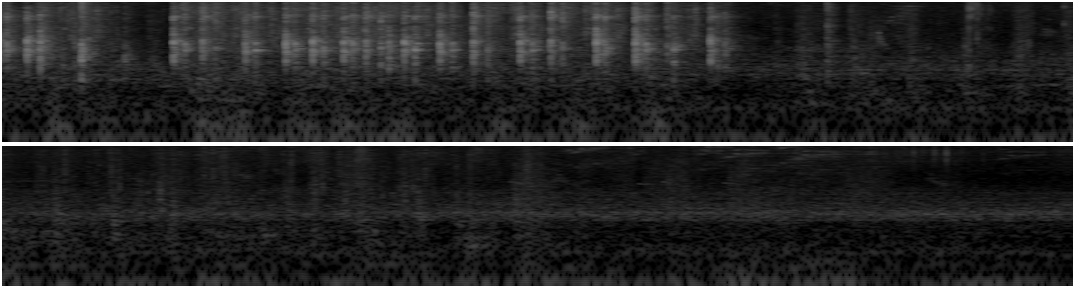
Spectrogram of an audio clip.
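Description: A computer keyboard resting on a lap clatters with fast, dense bursts of keystrokes during gaming, thinning after a few seconds into scattered, quieter taps over faint background hum.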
